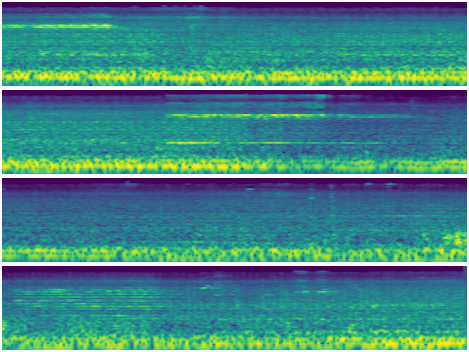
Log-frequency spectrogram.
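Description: City road traffic running steadily with a low rumble, with high tones sounding three times over it: near the start, around seven seconds in, and around fifteen seconds in.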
